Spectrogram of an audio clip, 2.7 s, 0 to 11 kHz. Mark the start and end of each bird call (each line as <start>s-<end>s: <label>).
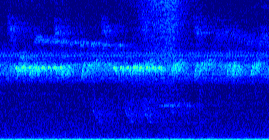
0.0s-2.7s: Golden-crowned Spadebill (Platyrinchus coronatus)
0.8s-1.9s: Buff-breasted Wren (Cantorchilus leucotis)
